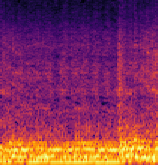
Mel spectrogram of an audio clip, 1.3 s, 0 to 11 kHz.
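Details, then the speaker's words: Old Honda CBR900 Fireblade, tank and airbox refitted, test start for the customer's reported backfiring: holds a smooth, steady rev with no pops or bangs, running clean; no cylinder dead, so not flooding. "So let's see if it'll start and run as a normal, you know, one of these bikes would start up."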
